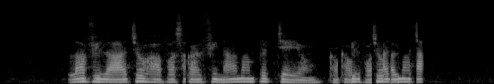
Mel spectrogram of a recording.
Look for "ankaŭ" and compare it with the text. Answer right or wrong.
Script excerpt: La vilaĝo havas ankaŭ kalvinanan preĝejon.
wrong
